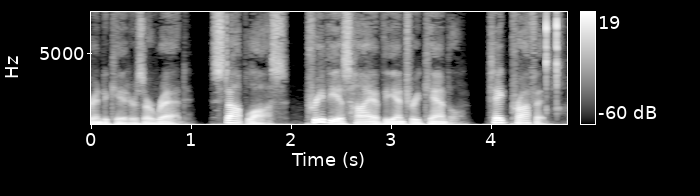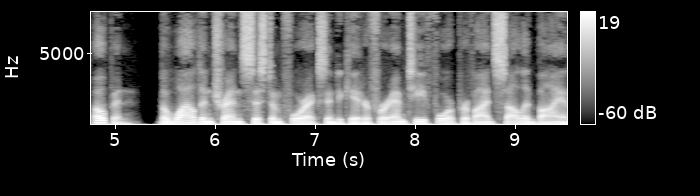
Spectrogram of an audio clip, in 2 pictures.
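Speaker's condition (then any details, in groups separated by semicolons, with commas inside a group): No condition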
